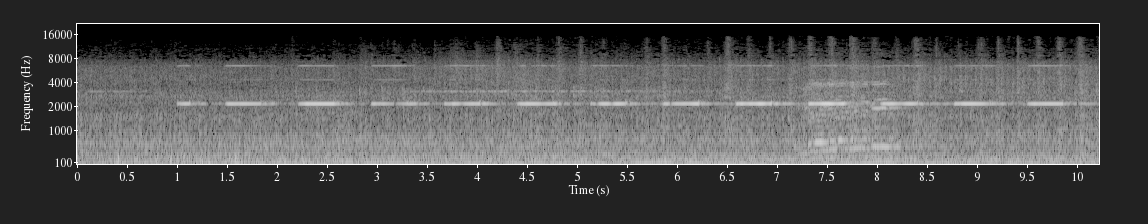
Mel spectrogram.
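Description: Box truck's reversing alarm beeping at an even pace, about one and a half beeps a second, starting about a second in, over the low running of the truck's engine as it backs up. A brief voice is heard partway through.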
